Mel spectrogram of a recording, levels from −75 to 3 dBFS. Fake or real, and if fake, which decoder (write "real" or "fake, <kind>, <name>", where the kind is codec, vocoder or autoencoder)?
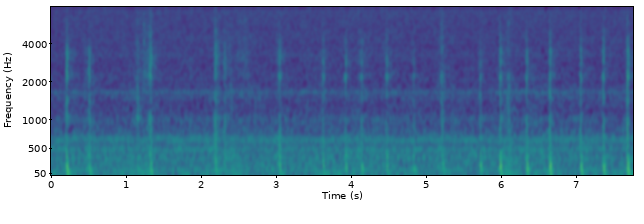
fake, vocoder, Vocos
